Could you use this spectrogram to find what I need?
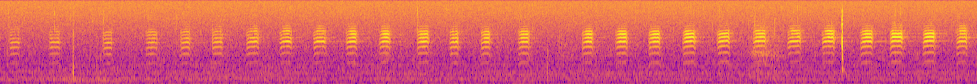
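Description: A nasal bird call, likened to a white-breasted nuthatch's yank-like notes, repeats as a long, even series of many short honking notes, faint and steady in rhythm, with no voices.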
